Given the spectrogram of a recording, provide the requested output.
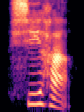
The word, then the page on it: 稀罕: xī han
